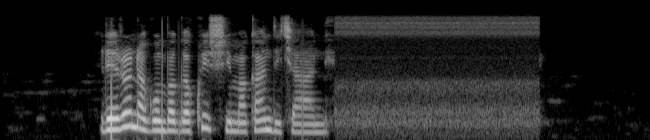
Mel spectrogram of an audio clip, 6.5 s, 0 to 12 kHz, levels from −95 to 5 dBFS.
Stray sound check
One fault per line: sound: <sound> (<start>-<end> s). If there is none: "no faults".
no faults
